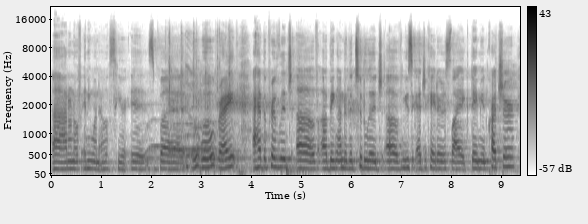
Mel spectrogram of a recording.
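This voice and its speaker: An American woman from Detroit talking informally and emphatically as a panelist, in a conversational, animated way. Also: on the low side, normal speed, few pauses, a little hiss or hum. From Detroit, United States. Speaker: panelist, musician. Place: conference hall. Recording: echoey hall with long reverb.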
